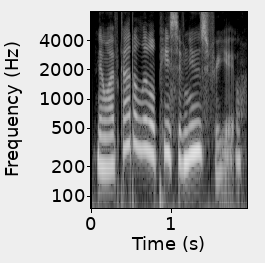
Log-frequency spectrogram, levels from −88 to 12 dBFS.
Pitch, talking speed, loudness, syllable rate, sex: 255 Hz, 305 wpm, -13 LUFS, 7.2 syllables/s, female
